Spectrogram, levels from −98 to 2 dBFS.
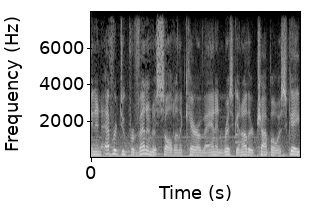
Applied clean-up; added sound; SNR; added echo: none; none; none; none.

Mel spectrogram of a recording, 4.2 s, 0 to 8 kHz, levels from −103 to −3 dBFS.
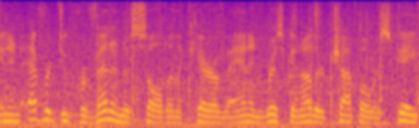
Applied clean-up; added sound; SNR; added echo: none; Rain; 12 dB; none.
